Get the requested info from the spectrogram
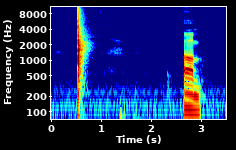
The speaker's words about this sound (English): Probably 12 minutes of editing. So I'm going to clap really loud so we can cut that.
